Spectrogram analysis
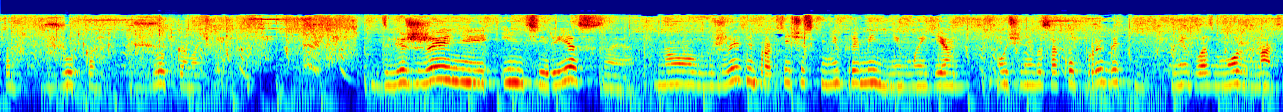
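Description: A young woman giving casual, spontaneous commentary on a game in short, halting phrases. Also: fairly high pitch, fairly even intonation, low-quality recording. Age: young adult. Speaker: martial artist reviewing a game. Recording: loud music behind.

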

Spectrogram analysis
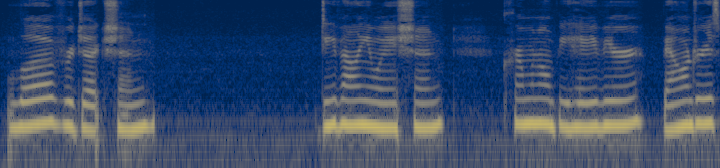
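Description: Gravelly-voiced woman reading tarot. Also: a little high, dark tone. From New Mexico. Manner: rambling, many fillers and restarts. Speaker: tarot reader.

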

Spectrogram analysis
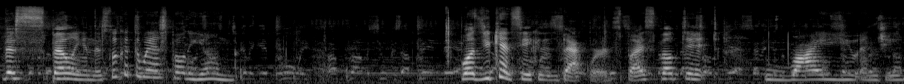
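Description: A woman's voice: on the high side, a little slow, long pauses, bright, forceful tone, soft background music. A teenage young woman reading aloud casually and adding amused, self-deprecating asides. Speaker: vlogger. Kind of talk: casual reading aloud from old journal with commentary. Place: small bedroom, indoors.

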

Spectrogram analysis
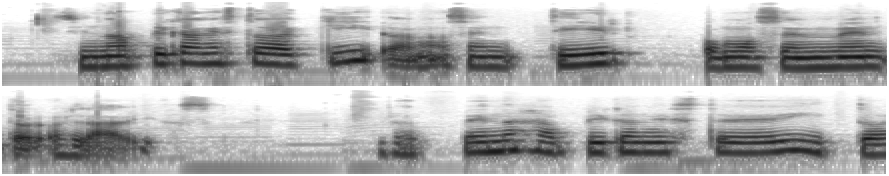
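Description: A woman in her thirties talking softly and intimately, in a casual makeup-vlog chat. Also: creaky. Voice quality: soft-spoken. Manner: soft, low-volume talking, intimate. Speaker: beauty vlogger, host. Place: small indoor room, filming setup.

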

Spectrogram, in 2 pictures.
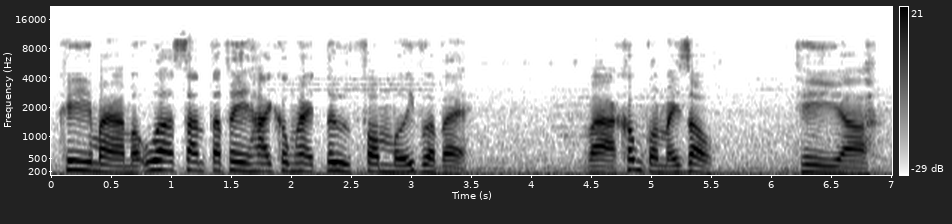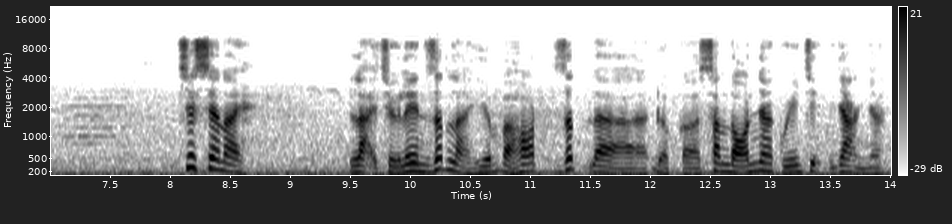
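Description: Guy doing a car dealer walkaround, slightly high voice, polite sales patter, bit of outdoor noise behind him. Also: moderate pace, fairly bright tone. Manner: salesman's patter with repeated polite addresses to viewers. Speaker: used car dealer presenting a car. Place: outdoors beside and inside a car on a roadside.

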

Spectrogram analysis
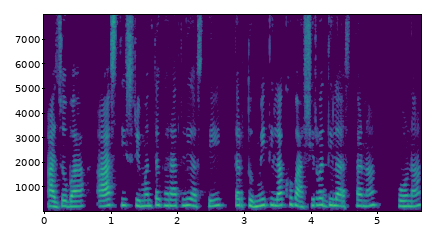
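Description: A woman voicing a protective, quick-tempered young husband who talks in heated, drawn-out pleas. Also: on the high side, level tone, a little mellow, close to an everyday voice. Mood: angry.

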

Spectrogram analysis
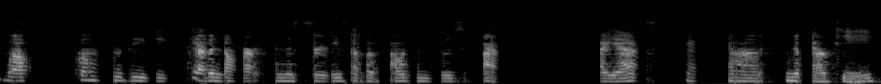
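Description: A woman's voice: low voice, steady tone, sharp tone, highs cut off. Woman on choppy, cutting-out call audio. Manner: halting, with fillers and restarts. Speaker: division director. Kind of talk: webinar introduction over a call. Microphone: home computer, no headset.

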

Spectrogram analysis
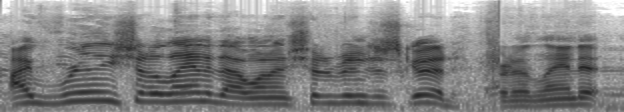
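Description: A young scooter rider films himself at an outdoor skatepark with an action camera mounted on his handlebars, chatting casually, swearing and laughing at himself. His voice sits high and is fast and very animated, and the outdoor camera audio is noisy.

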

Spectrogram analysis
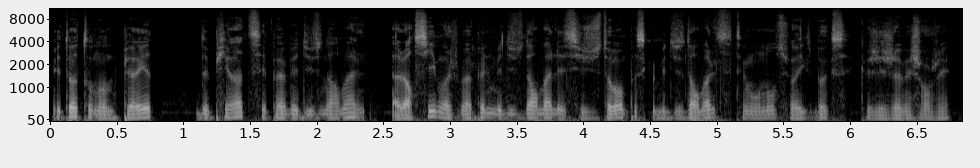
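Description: A man's voice: fairly low pitch, level tone. A man with a French accent chatting casually and joking with friends while streaming a game, swearing often. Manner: fast, rambling, laughs often. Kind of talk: casual gaming chat with friends.

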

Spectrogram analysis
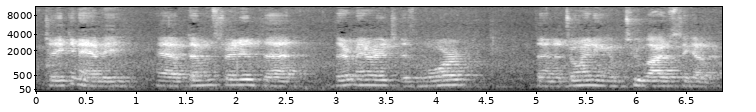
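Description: A young man reads a wedding ceremony text in a fairly high voice. The church is very echoey, and he is heard from a distance over clear noise. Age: young adult. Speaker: best man leading a unity ceremony. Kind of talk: scripted ceremonial reading. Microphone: distant camera. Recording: echoey church, distant mic, noisy ambience.

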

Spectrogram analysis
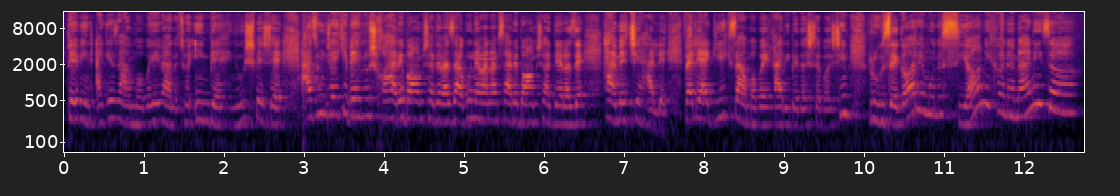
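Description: An actress playing a bossy, scheming sister who talks in a persuasive way in a sitcom. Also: female voice, fairly high pitch, few pauses, natural voice. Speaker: daughter. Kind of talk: sitcom acting.

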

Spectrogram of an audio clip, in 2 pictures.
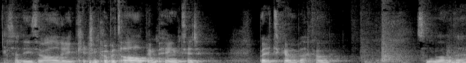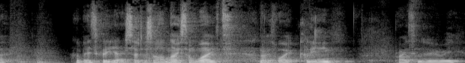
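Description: A young man in his twenties, a property renovation vlogger, gives a chatty, rambling tour of an empty house under renovation, full of fillers. His voice is fairly low and darkish, recorded indoors on a phone camera held in hand then propped up, with echoey bare rooms and a little hiss or hum.

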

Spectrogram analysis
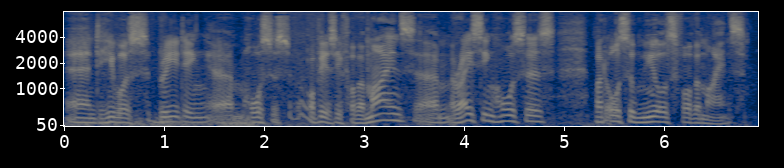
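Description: A man's voice: mid-range voice, measured pace, creaky. A middle-aged man explaining history in a documentary interview, recorded outdoors. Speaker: foundation chairman, local history expert. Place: outdoors in open desert beside ruins. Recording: outdoor interview with background noise.

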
